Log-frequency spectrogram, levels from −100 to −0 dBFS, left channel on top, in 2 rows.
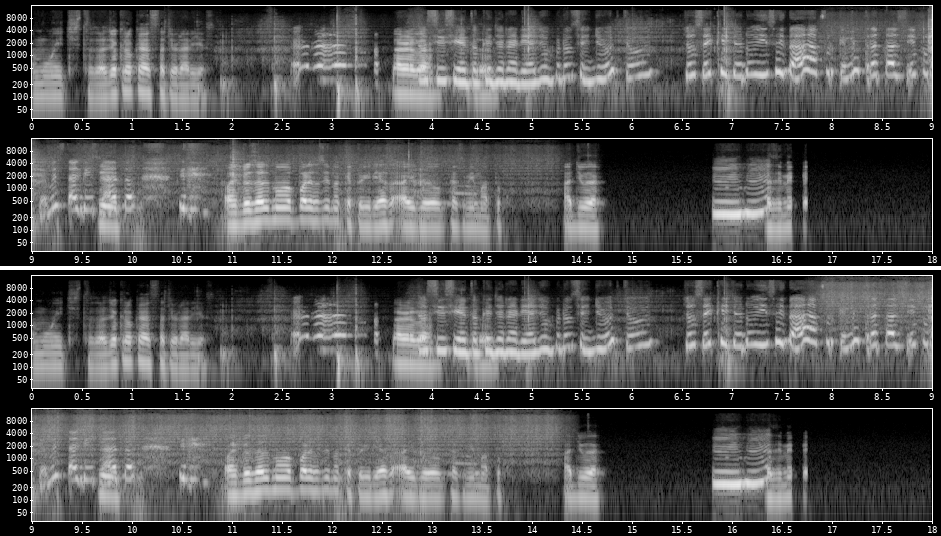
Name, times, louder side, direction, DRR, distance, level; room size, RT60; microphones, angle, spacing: voice 1, 0.0-1.7 3.6-4.0 4.5-4.6 9.7-9.9 10.9-13.6 14.3-14.7 16.3-16.8, left 3 dB, 80° left, 3.1 m, -23 dB
sound 1, 1.3-11.3 11.6-13.7, left 5 dB, 35° left, 3.6 m, -41 dB
voice 2, 2.6-3.3 3.9-6.3 6.5-10.8 13.2-13.5 15.8-16.4, left 1 dB, 10° left, 0.6 m, -24 dB
sound 2, 7.7-14.4, right 10 dB, 50° right, 3.8 m, -39 dB
head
